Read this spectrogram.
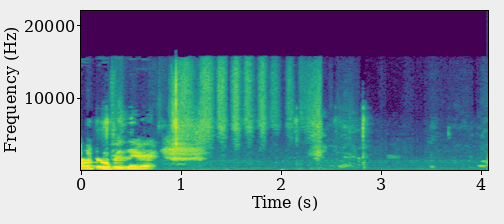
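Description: Hands rustle and smooth a cloth sack on a table.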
